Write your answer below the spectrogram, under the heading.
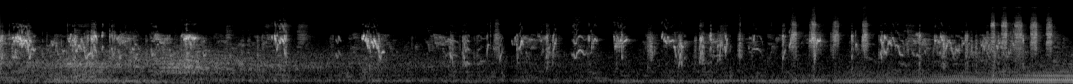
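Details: Budgerigars chatter in quick, bright, scratchy squawks and chirps, several birds calling over one another above a low steady hum; a yellow male and a blue female are pairing up and looking for a nest.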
